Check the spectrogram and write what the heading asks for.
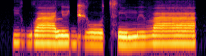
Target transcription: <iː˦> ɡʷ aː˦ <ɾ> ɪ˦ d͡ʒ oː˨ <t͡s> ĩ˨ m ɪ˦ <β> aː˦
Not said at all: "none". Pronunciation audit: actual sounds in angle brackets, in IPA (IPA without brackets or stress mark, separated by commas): i˦, l, t͡s, β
